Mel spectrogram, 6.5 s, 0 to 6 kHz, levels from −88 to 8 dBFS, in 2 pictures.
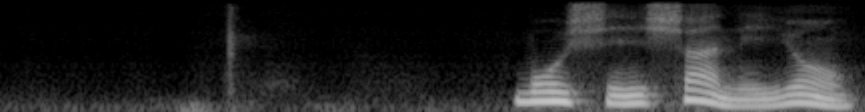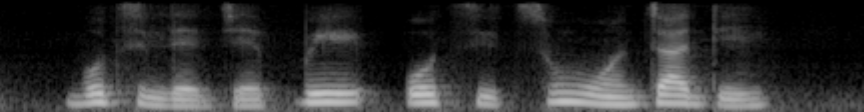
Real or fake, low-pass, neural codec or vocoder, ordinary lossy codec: fake; 5.4 kHz; codec, 16 kHz, 0.3 kbps, FocalCodec; none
